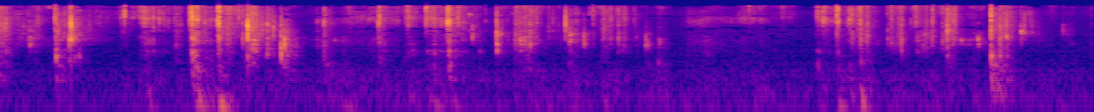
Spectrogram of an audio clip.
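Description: A utility knife blade scrapes and slices flakes off a partly carved solid green bar of soap held in the fingers. Quick, bright, crisp scrapes and crunchy slicing bursts come in irregular runs, dropping to a near-quiet pause before resuming. There is very little low end and the sound is dry, with almost no ring.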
